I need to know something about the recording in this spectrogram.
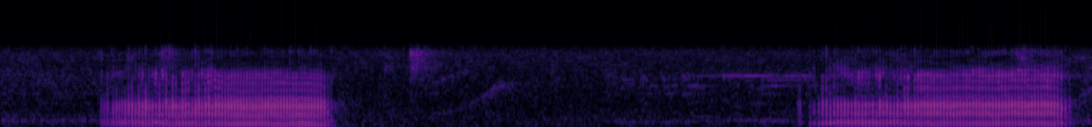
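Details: Baby French Bulldog asleep, snoring very loud: two long rough buzzing inhalation snores about three seconds apart, with soft breathing in the gaps.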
